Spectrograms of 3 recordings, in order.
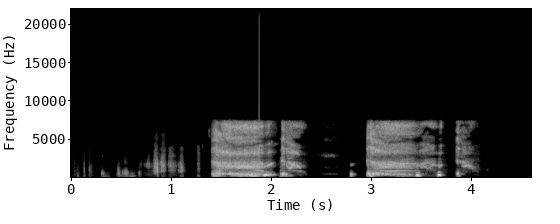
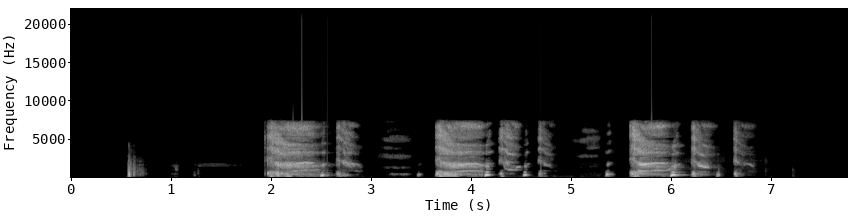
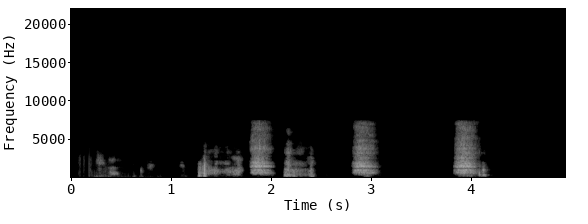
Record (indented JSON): {
  "cough_length": "4.6 s",
  "cough_amplitude": 31889,
  "cough_signal_mean_std_ratio": 0.49,
  "three_cough_length": "7.8 s",
  "three_cough_amplitude": 25745,
  "three_cough_signal_mean_std_ratio": 0.42,
  "exhalation_length": "4.9 s",
  "exhalation_amplitude": 14202,
  "exhalation_signal_mean_std_ratio": 0.38,
  "survey_phase": "alpha (2021-03-01 to 2021-08-12)",
  "age": "18-44",
  "gender": "Female",
  "wearing_mask": "No",
  "symptom_cough_any": true,
  "symptom_abdominal_pain": true,
  "symptom_diarrhoea": true,
  "symptom_fatigue": true,
  "symptom_headache": true,
  "symptom_onset": "3 days",
  "smoker_status": "Ex-smoker",
  "respiratory_condition_asthma": true,
  "respiratory_condition_other": false,
  "recruitment_source": "Test and Trace",
  "submission_delay": "1 day",
  "covid_test_result": "Positive",
  "covid_test_method": "RT-qPCR",
  "covid_ct_value": 30.8,
  "covid_ct_gene": "N gene",
  "covid_ct_mean": 30.9,
  "covid_viral_load": "73 copies/ml",
  "covid_viral_load_category": "Minimal viral load (< 10K copies/ml)"
}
